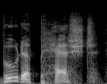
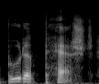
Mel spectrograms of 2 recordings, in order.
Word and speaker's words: Budapest: I learned a little bit about Hungarian pronunciation, and if you see the letter S all by itself, it is pronounced like SH. If you see the letter S with a Z after it, it is pronounced like a normal S. And since the word Budapest has just a single S in it, that is the correct pronunciation.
